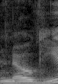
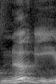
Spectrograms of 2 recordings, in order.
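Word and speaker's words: no-gi: some jiu jitsu books and the way that no g is spelled is n-o-g-i so when you look at it it just spells noogie or no noogie so i'm like what is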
